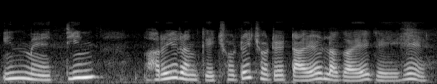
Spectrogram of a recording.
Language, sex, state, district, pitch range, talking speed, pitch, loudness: Hindi, female, Arunachal Pradesh, Longding, 195-270 Hz, 150 wpm, 230 Hz, -14 LUFS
